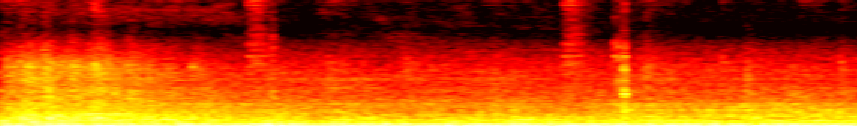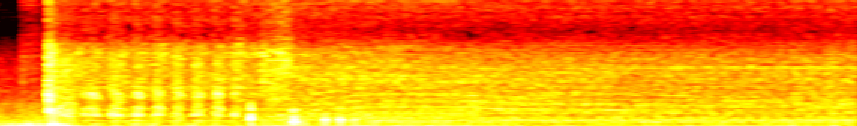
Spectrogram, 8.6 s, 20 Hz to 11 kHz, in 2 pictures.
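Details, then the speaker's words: 2021 Nissan Sentra after a no-start, no-fuel fault (no fuel pressure; fuses and high-pressure pump checked): short crank, then it catches at once and settles into a smooth, quiet, steady idle; starts and runs normally. "Okay, now it's running."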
